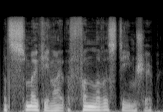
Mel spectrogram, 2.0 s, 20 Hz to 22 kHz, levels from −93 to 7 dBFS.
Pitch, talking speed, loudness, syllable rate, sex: 95 Hz, 235 wpm, -18 LUFS, 5.7 syllables/s, male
